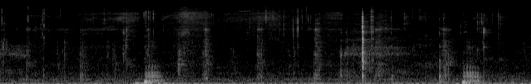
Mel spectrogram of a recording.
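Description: Close mouth sounds of eating: wet chewing clicks and smacks, with one sharp click about three and a half seconds in and two short low sounds around one and a half and four and a half seconds.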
